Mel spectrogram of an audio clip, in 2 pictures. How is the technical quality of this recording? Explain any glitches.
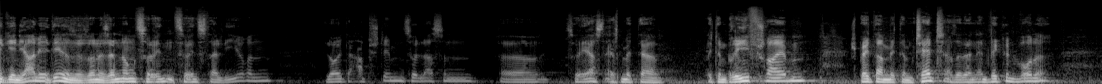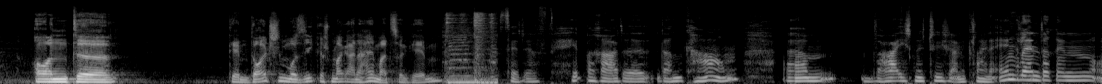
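There are three audible glitches in two kinds, so the quality isn't clean.

Short concealed packet loss shows up at 0.41–0.47 s and again at 18.93–18.98 s. Each time roughly 40 ms of audio arrived too late to decode, and the receiver papered over the gap by extending the preceding sound before easing back into the real signal. You hear a quick smear or wobble.

Zipper noise runs from 1.86 to 2.39 s, during a level drop of roughly 15 dB. The gain falls in 1 dB jumps, about 40 per second, with no smoothing between them. Each jump leaves a tiny click, and together they make a fast zipping texture on the sound as it fades down.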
